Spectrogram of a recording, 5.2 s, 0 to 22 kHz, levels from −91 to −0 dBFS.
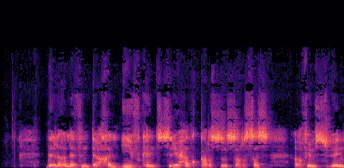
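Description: At 4.56 s, compressed frames were skipped: roughly one frame never reached playback, so speech jumps ahead about 20 ms.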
